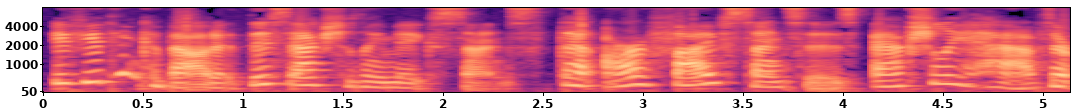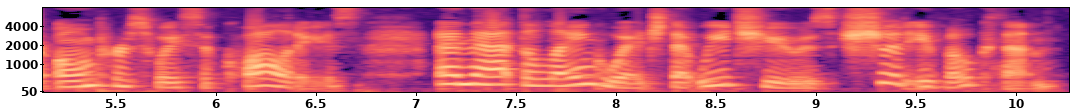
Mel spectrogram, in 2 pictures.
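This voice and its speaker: A woman's voice: a little high, sing-song, a little slow, a bit bright. Stuffy-nosed woman lecturing with a cold. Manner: explanatory, with frequent ums. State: head cold, nasal and scratchy. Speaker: college English instructor. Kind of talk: online lecture.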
